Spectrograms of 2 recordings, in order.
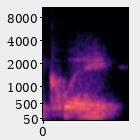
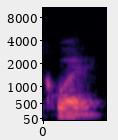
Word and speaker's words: Kwai: If I say Kway, like we spell it Kwai, and the Willisticooks spell it Qey, right? So but it's still pronounced Kway.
